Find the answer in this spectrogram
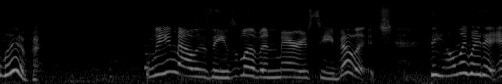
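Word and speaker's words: Merusea: We Malazines live in Mercy Village. The only way to enter is from underwater. Am I the only person who's been pronouncing that Merecia village? That's my bad.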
